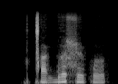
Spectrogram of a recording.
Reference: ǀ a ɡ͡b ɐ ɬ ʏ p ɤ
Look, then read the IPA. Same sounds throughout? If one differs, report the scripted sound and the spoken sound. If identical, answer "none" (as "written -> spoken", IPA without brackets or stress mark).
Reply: ɐ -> ə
